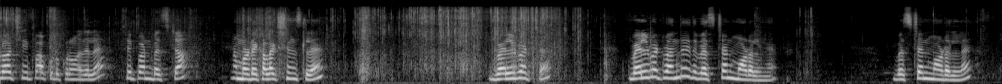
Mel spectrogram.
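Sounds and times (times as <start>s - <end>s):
plastic packets crinkling: 0.0s - 6.4s, 7.5s - 8.4s.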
